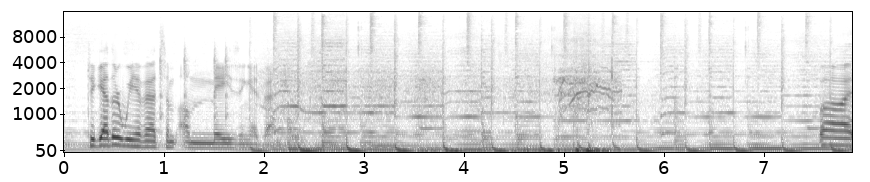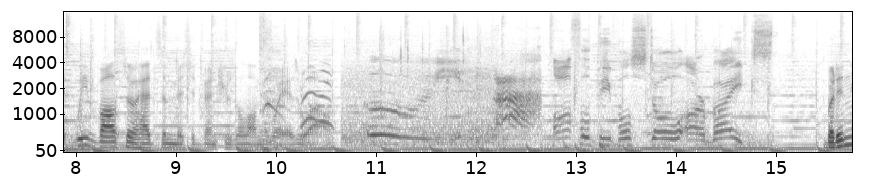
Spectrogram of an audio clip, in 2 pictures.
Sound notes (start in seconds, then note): 0.9 upbeat music; 12.0 groaning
